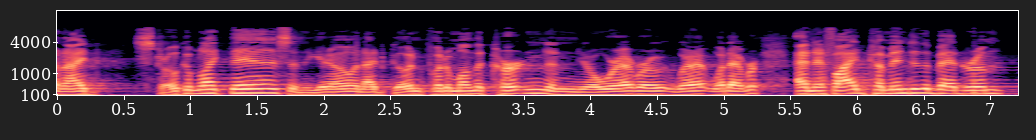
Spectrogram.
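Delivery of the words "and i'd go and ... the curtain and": normal talking voice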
